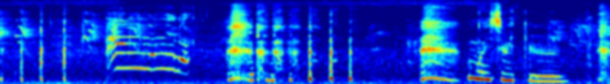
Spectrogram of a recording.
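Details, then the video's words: Back scratcher running over a female cat's back draws a single long wavering meow, then a series of sharp scratching clicks, short chirrups and falling squeaky calls near the end. "Cat making weird noises when you scratch her back"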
